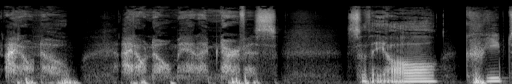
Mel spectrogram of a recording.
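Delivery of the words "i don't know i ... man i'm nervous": put-on hushed kids whispering in fear; nervous whisper. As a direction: whisper it, uneasy. Frightened kids at the cave.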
